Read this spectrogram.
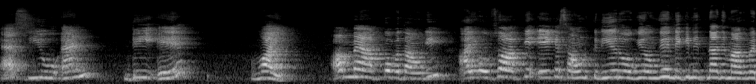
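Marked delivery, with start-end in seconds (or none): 0.1-2.8 slow spelling out. Shown as a demonstration. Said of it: "आपने लगाना है एवाई".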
